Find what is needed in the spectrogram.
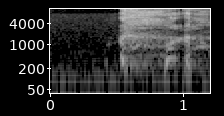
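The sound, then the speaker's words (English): A loud fit of harsh, raspy coughs from someone who has been coughing for two days: three or four rough bursts in quick succession after a brief quiet moment, with no talking. “I've been coughing my brains out for 2 fucking days.”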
